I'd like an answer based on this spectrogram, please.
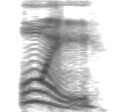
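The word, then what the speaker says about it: hoy: for today, which is oi. Oi, spelled h o y. Oi. Remember that the h in Spanish is silent. So, we pronounce it like oi. O y. That's right. Instead of hoi, we say oi.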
